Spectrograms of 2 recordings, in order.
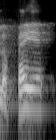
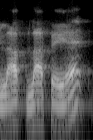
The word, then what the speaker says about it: Lafayette: If you Lafayette, if you say Lefayet, you're from here. Lefet. You say Lafayette, you're not from here.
